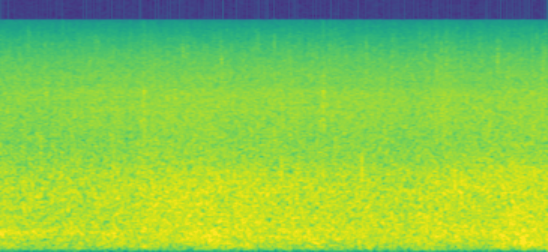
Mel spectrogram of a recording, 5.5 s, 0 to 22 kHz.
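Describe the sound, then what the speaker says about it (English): Rain falls steadily in the video game Dying Light 2, a faint, even, continuous patter with no talking over it. "It's raining."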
